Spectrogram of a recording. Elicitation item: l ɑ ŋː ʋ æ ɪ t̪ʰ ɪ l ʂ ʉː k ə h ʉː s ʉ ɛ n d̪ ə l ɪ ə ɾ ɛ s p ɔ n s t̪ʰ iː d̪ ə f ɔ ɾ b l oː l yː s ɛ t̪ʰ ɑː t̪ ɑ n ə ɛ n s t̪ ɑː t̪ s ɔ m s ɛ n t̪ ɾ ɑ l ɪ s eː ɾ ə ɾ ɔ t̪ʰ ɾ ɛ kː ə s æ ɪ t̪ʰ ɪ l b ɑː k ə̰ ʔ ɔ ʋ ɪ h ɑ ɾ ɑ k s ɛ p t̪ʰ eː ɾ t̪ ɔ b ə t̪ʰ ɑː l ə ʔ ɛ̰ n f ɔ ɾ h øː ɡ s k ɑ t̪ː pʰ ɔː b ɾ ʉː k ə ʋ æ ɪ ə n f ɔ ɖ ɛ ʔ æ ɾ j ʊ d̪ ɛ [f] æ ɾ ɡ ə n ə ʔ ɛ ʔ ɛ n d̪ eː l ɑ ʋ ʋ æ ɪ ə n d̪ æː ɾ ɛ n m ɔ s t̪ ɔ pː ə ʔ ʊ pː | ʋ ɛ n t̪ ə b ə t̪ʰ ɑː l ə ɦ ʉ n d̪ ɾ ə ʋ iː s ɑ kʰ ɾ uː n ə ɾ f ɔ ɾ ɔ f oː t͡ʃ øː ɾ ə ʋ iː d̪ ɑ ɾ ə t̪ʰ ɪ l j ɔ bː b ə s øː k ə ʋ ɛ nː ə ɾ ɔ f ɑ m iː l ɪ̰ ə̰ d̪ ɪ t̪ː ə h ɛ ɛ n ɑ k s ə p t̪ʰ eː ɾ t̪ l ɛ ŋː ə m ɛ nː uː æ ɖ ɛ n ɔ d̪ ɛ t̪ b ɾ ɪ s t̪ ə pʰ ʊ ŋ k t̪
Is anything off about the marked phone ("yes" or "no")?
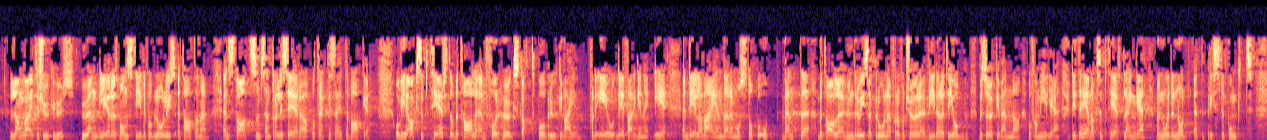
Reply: no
